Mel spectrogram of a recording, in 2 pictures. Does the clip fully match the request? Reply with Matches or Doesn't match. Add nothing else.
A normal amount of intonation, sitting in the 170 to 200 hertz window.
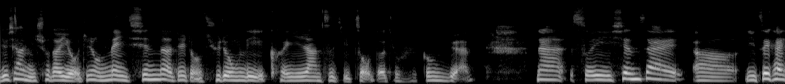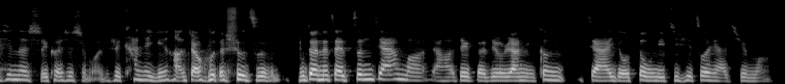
Matches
